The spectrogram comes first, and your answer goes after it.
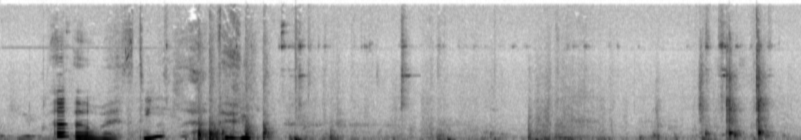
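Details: Rusty, a chocolate Labrador, trying to eat his bone indoors: a few high, tonal whines with a short rising squeak in the first two seconds, then scattered clicks and knocks, with human speech heard throughout.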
